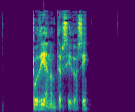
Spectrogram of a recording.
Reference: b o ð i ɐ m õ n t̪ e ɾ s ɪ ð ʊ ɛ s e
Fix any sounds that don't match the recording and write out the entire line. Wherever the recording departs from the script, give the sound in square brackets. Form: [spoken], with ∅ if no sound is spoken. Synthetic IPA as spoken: [p] o ð i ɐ [n] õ n t̪ e ɾ s [i] ð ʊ [a] s [i]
